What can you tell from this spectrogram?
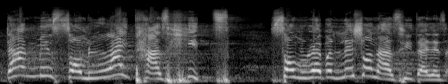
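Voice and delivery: rising sermon declaration; full-force preaching. Acted. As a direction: preach it out over the music.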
